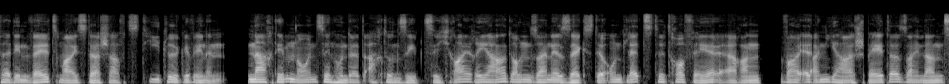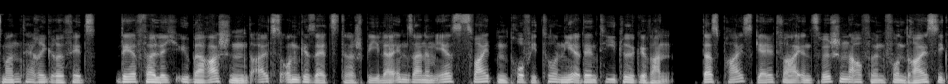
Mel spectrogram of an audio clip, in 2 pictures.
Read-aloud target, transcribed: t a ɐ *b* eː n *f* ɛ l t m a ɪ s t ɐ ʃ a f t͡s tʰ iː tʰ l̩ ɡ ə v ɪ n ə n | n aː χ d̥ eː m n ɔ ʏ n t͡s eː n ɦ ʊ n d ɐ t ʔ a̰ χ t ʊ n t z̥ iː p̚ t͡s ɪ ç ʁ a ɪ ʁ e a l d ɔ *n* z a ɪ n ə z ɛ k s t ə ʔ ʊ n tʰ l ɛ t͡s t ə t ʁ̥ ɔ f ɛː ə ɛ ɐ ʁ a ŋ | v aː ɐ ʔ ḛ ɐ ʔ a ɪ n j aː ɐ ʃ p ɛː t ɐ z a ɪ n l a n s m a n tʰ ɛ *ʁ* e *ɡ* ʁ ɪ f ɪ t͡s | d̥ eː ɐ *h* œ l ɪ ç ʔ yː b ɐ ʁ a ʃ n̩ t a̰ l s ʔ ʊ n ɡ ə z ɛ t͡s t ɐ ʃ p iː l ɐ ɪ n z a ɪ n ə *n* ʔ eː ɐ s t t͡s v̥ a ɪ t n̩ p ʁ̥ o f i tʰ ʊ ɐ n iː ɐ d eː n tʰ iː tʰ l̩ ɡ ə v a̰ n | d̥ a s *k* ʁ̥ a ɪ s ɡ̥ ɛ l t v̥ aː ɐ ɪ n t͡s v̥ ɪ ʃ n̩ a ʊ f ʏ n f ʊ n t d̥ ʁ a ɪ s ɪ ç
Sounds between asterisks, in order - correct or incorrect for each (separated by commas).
incorrect, incorrect, correct, correct, correct, incorrect, incorrect, incorrect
